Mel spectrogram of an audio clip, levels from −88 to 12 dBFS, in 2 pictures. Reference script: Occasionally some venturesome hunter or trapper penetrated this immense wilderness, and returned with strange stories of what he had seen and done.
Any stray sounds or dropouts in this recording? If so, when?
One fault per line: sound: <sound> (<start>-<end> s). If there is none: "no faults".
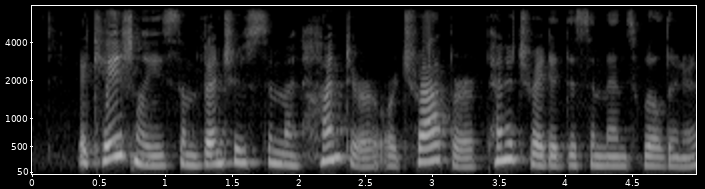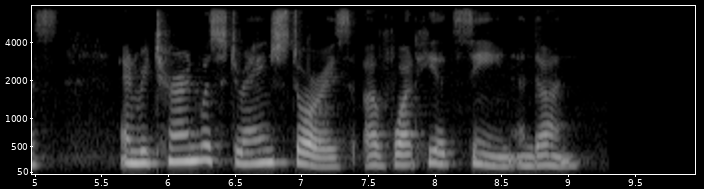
no faults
